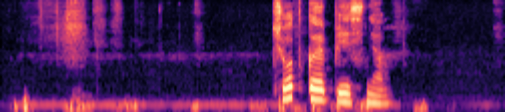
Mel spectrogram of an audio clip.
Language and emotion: Russian, neutral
